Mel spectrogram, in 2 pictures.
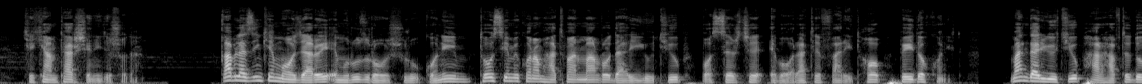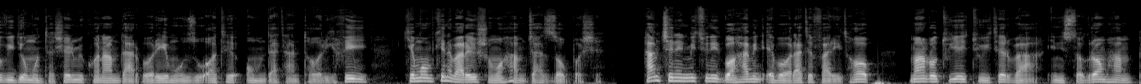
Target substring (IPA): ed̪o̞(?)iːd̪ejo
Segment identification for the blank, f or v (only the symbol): v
